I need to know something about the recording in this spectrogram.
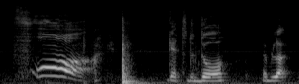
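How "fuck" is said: high, loud drawn-out swear; mock shock. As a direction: let it burst out high and loud. Acted scene of shocked swearing.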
